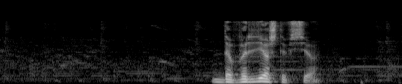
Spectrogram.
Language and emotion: Russian, angry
